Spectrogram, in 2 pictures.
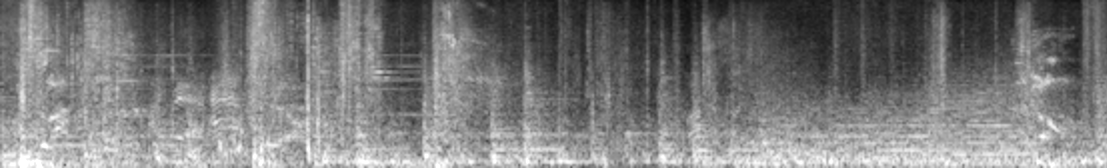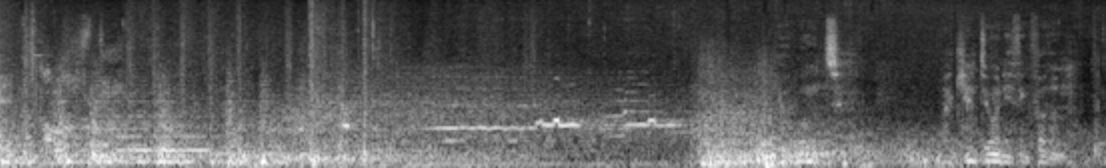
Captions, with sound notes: (grunting) (thunder rumbling) - Get off me! (sirens blaring) - You won't. I can't do anything for them.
